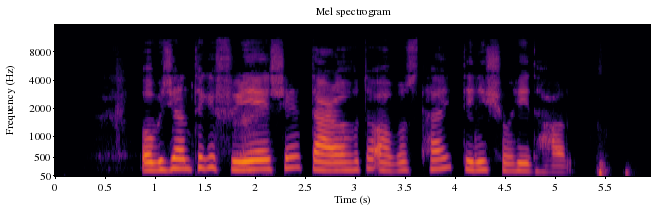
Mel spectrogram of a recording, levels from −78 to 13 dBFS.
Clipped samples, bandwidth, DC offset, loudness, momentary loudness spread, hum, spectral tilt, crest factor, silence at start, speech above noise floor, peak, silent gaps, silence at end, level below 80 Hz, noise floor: under 0.1%; 11.5 kHz; under 0.1%; -23 LUFS; 14 LU; none; -5 dB/octave; 16 dB; 0.85 s; 33 dB; -6 dBFS; none; 0.25 s; -70 dBFS; -55 dBFS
